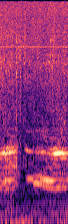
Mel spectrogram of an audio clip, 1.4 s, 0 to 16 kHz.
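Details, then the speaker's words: 2012 Nissan X-Trail T30, about 65,000 km: drawn-out squealing howl when the steering wheel is turned hard, from the steering shaft rubbing dry in its rubber firewall seal; fixed by disassembling, cleaning and greasing with Litol-24. "такой вот вой можно его так назвать вот там идет вал кардан между значит когда входит в моторный отсек есть резиновая прокладка вот и это и будем смазывать"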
